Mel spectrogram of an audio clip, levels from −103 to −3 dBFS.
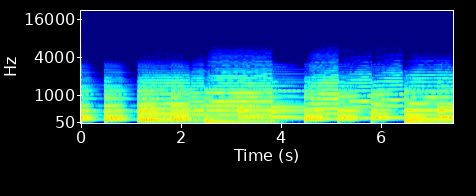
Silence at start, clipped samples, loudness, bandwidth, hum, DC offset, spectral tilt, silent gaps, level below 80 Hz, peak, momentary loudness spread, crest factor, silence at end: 0 s; under 0.1%; -37 LUFS; 4.6 kHz; none; under 0.1%; -9 dB/octave; none; -50 dBFS; -22 dBFS; 5 LU; 14 dB; 0 s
